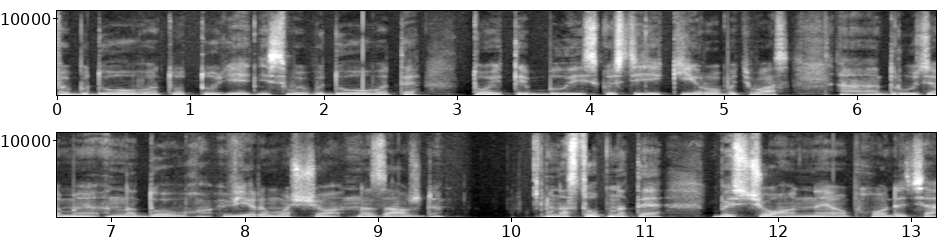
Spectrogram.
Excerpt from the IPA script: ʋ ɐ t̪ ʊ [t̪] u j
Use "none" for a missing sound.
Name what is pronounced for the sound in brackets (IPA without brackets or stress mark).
t̪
